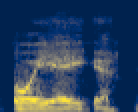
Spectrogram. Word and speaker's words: Boyega: That's how you pronounce his name, is it? – Boyega, isn't it? Yes.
